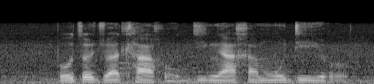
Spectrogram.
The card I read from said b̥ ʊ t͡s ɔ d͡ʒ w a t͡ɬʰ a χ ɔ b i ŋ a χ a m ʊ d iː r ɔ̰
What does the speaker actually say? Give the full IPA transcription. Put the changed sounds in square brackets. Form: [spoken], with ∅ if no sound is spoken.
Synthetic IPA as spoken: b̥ ʊ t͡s ɔ d͡ʒ w a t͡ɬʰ a χ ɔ [d] i ŋ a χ a m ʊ d iː r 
